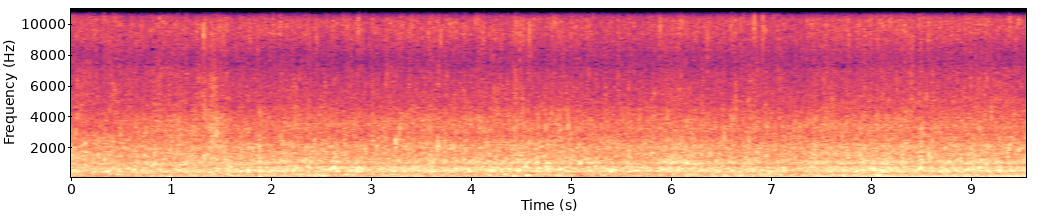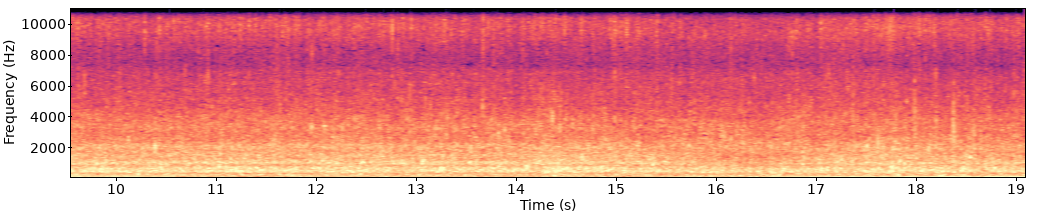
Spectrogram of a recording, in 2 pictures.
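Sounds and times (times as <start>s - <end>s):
water rushing over rocks: 0.0s - 19.0s.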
